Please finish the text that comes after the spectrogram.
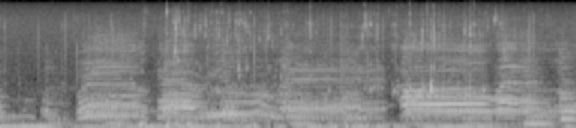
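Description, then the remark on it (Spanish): A small amount of drink is poured into a glass in a steady, gurgling stream, its pitch climbing as the glass fills, with a brief break before a second pour. No one speaks over it. “No, lo que pasa es que se me, me serví muy poquito.”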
